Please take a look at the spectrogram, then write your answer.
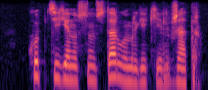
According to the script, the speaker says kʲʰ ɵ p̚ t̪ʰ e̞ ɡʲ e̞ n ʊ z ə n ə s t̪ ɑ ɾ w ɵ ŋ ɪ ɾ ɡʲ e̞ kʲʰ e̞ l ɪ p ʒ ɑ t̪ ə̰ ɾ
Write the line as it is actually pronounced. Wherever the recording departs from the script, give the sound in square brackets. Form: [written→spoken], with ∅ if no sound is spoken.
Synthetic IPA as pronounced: kʲʰ ɵ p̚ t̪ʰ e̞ ɡʲ e̞ n ʊ [z→s] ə n ə s t̪ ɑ ɾ w ɵ [ŋ→m] ɪ ɾ ɡʲ e̞ kʲʰ e̞ l ɪ p ʒ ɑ t̪ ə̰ ɾ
